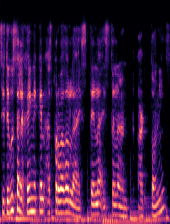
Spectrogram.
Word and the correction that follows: Artois: ¿O cómo se pronuncia? – Artois, algo así.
